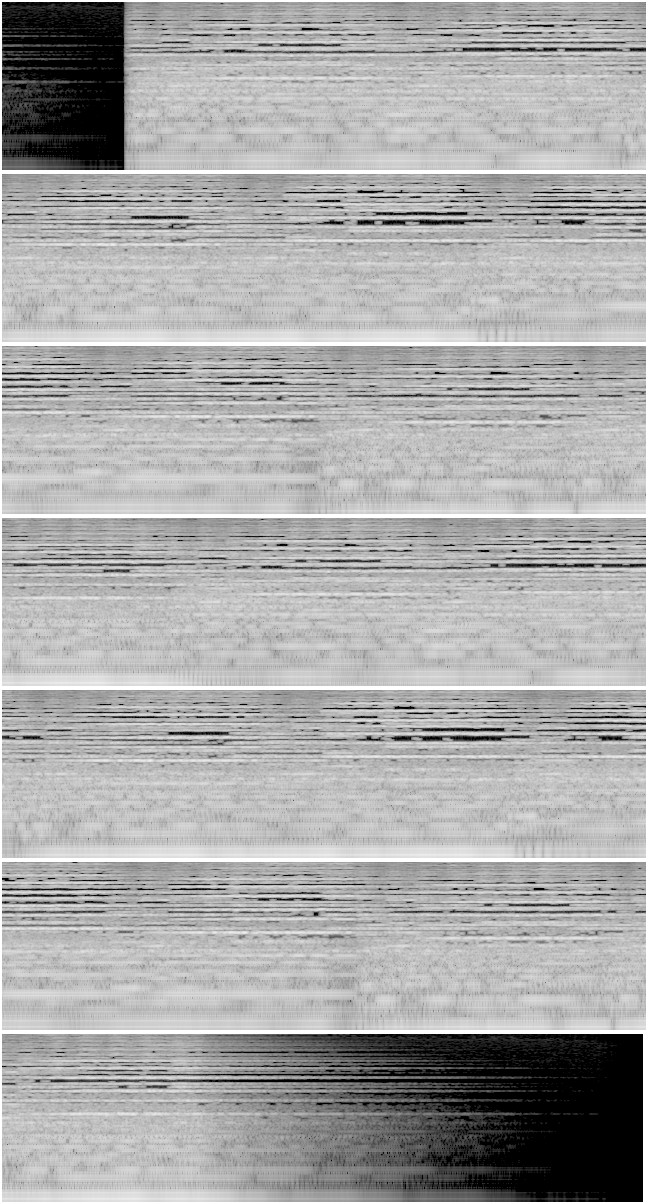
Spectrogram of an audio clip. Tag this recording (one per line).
orchestra
orchestral
violin
contrabass
strings
loops
ensemble
double
loop
classic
